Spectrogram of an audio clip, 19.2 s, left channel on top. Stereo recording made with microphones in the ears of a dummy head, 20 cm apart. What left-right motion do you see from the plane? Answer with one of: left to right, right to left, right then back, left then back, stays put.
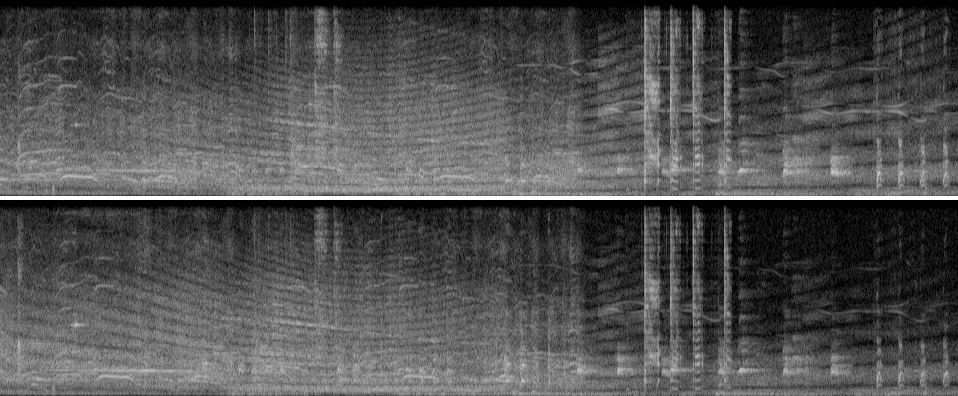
right to left.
